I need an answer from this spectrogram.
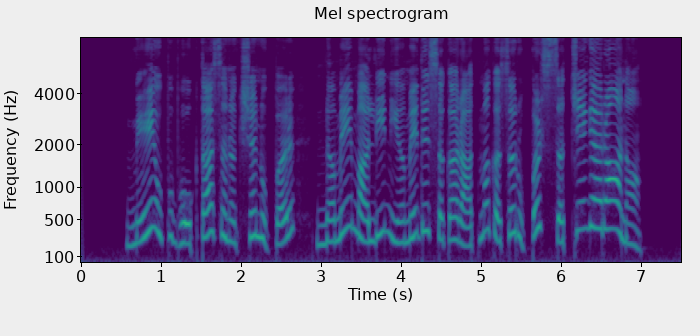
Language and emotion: Dogri, surprised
